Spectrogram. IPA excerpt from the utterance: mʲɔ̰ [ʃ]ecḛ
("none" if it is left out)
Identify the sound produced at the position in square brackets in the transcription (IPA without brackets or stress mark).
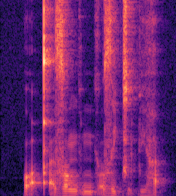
z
